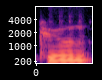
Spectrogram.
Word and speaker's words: tuent: Ils le tuent et libèrent la grand-mère saine et savie du ventre du loup. Excellent, très bien. Attention, ENT. Et il le tue. On ne prononce jamais ENT à la fin.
